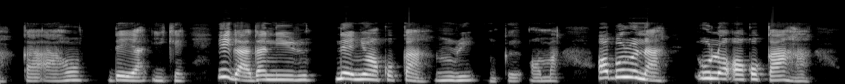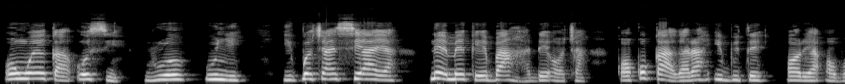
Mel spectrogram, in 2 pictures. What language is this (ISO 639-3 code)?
ibo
